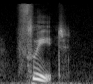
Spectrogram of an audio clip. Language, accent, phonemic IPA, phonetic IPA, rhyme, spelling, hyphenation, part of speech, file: English, General American, /ˈfliːt/, [ˈflɪi̯t], -iːt, fleet, fleet, noun / verb / adjective, En-us-fleet.ogg
- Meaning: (noun) A group of vessels or vehicles, generally operating in a unified way or traveling together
